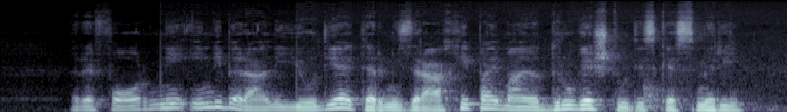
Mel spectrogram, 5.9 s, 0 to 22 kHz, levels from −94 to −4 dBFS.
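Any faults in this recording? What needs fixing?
Microphone volume stepped up at 1.2 s, before "in liberalni" (about 7 dB), and at 2.22 s, after it (about 5 dB). Automatic input gain lifted speech and background together, which shows as abrupt envelope steps in the waveform and evenly brighter spectrogram columns. Disable automatic microphone gain control and set a fixed input level.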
